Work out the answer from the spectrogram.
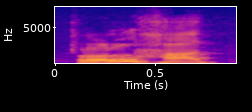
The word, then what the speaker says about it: প্রহ্লাদ: প্রল এ ল প্রল প্রলহাদ ঠিক আছে এরপরে এভাবে বন্ধুরা আপনারা উচ্চারণ করবেন প্রলহাদ প্রলহাদ অর্থাৎ ল টা আগে উচ্চারণ করব পরে হ টা উচ্চারণ করবো বন্ধুরা শেষে যে উদাহরণটি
